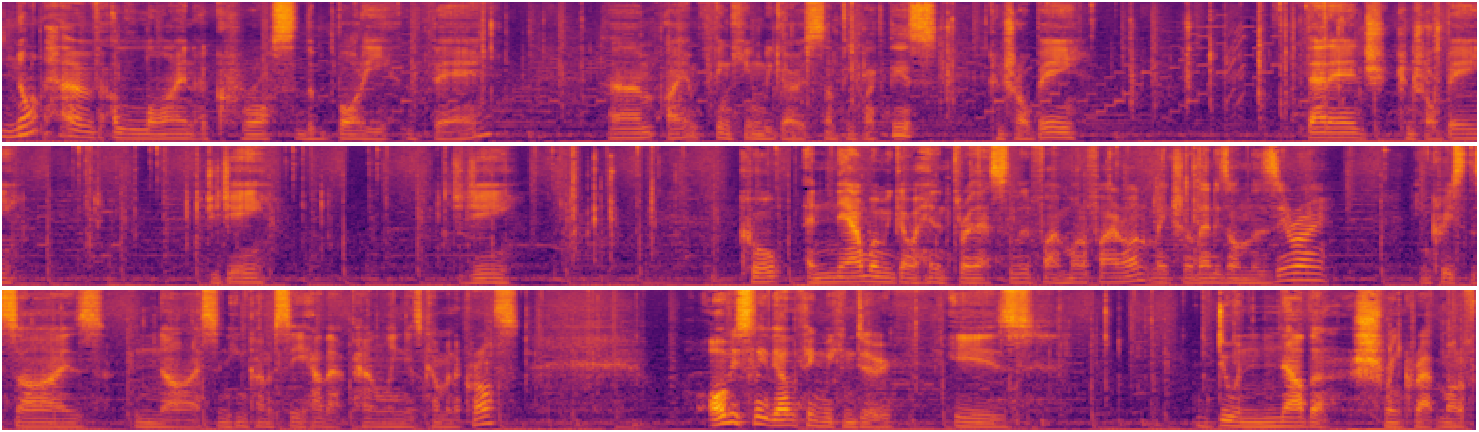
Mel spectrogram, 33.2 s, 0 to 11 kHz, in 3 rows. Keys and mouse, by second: 0.1-3.5 middle drag, 3.5 shift+click, 3.8 middle click, 4.7 ctrl+click, 4.9 ctrl+r, 5.1-7.9 shift+middle drag, 6.8 ctrl+b, 7.9 click, 8.2 middle click, 8.3 ctrl+click, 8.7 middle click, 9.0 2, 9.3 alt+shift+click, 9.7 middle click, 9.9 ctrl+click, 10.4 ctrl+b, 10.5 middle click, 10.6 shift+click, 11.5-12.5 middle drag, 12.3 g, 12.5 shift+click, 13.3 middle click, 13.7 click, 14.1-16.7 shift+middle drag, 14.1 g, 15.4 Tab, 16.7-21.9 drag, 21.9-23.4 middle drag, 25.9-26.3 shift+middle drag, 29.5-29.9 shift+middle drag, 30.2 shift+middle drag, 32.4 KP_7.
